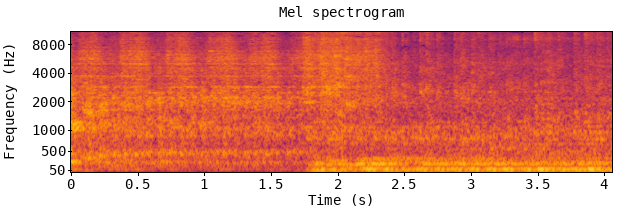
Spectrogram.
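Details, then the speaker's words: Junkyard 5.3 LS V8 on dyno with brand-new, never-run carburetor: catches after short crank and settles straight into smooth, steady idle with no stumble; healthy. "now keep in mind this is a brand new carburetor right out of the box that's never been put on an engine before and it fired right up and idled as if it had already been run"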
